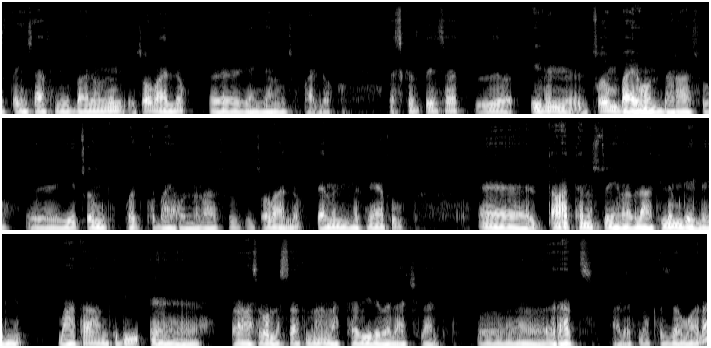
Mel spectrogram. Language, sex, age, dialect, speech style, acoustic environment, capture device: Amharic, male, 35-44, Ethiopia - Addis Ababa, relaxed, nature, mobile / Linux / Chrome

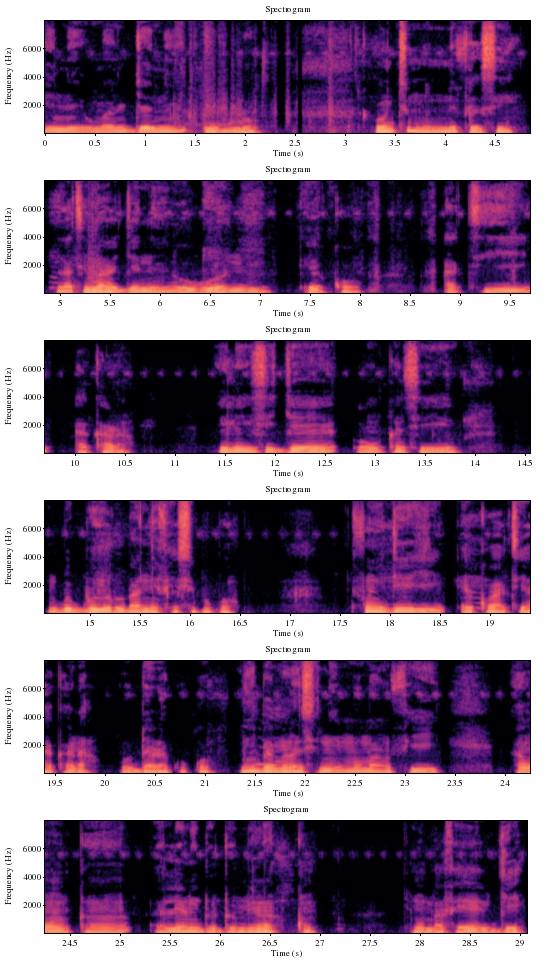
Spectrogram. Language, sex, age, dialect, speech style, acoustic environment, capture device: Yoruba, male, 25-34, Nigeria - Ibadan, happy, people talking; silence; nature, mobile / Linux / Chrome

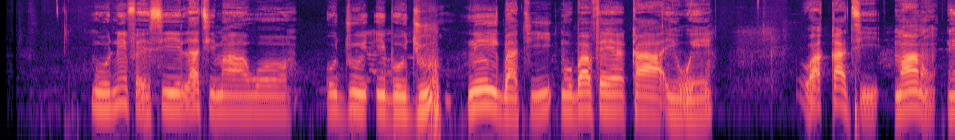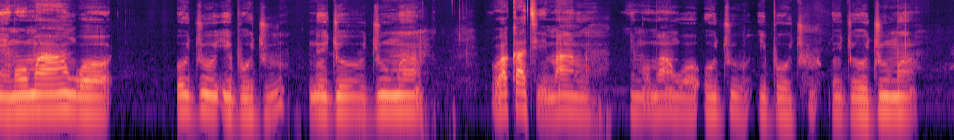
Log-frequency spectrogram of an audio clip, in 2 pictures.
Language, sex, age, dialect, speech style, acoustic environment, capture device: Yoruba, male, 45-54, Nigeria - Ibadan, happy, nature, mobile / Linux / Chrome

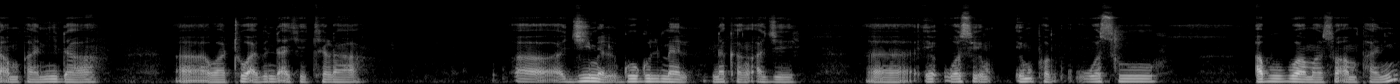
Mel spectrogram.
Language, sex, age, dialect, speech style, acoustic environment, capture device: Hausa, male, 25-34, Nigeria - Kano, happy, nature, mobile / Linux / Chrome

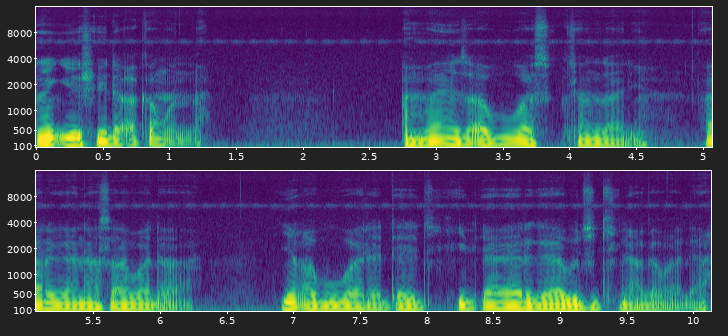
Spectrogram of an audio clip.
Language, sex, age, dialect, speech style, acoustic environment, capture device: Hausa, male, 25-34, Nigeria - Kano, relaxed, silence, mobile / macOS / Safari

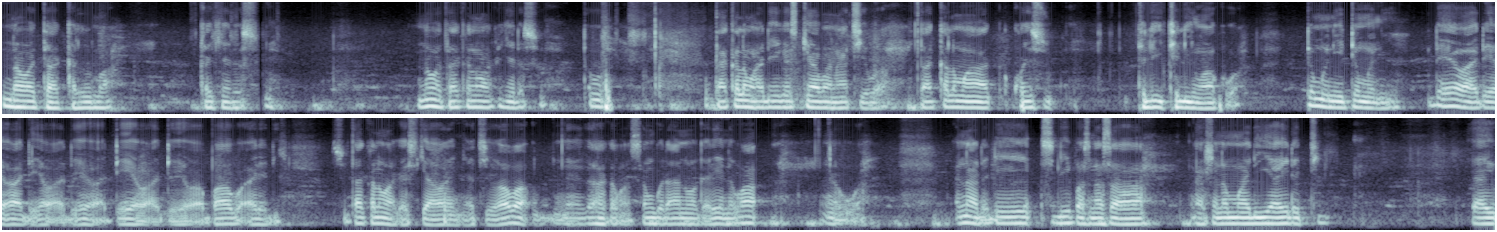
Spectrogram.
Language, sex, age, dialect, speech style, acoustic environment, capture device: Hausa, male, 25-34, Nigeria - Kano, happy; focused, people talking; nature, mobile / Linux / Chrome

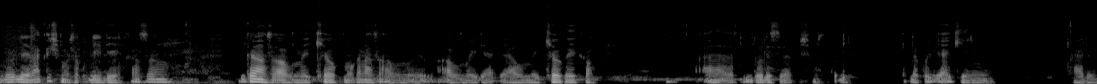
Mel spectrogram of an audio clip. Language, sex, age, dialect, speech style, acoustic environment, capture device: Hausa, male, 35-44, Nigeria - Kano, relaxed, nature, mobile / Linux / Chrome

